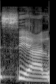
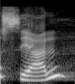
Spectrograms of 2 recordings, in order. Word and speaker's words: SIAL: स्थल मंडल की जो ऊपरी परत है हम उसे भूपर्पटी कहेंगे, और इसी को इंग्लिश में सियाल कहेंगे। तो जो सियाल है इसकी स्पेलिंग है SIAL, सियाल।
